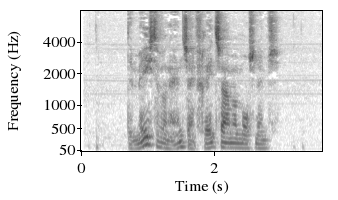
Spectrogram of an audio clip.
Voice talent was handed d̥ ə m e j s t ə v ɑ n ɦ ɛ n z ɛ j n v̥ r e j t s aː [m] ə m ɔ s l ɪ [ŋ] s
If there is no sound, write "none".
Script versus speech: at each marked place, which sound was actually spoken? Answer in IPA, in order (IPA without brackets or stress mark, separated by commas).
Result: m, m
